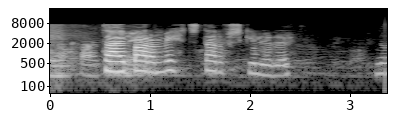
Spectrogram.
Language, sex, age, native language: Icelandic, female, 13, Icelandic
